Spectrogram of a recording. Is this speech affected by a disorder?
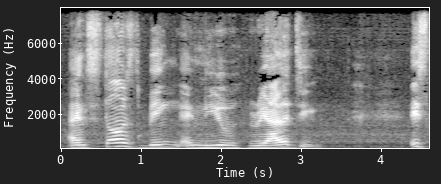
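Yes: cerebral palsy; trouble formulating words.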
